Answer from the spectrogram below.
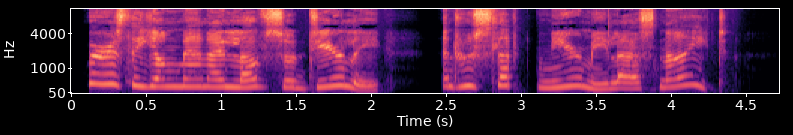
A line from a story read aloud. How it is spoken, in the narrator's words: she cried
